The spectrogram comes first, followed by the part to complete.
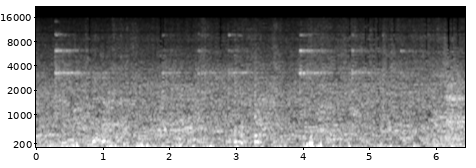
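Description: Faint outdoor ambience: a low rumble with short, thin high-pitched tones that come and go several times.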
